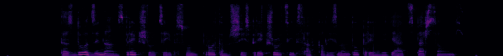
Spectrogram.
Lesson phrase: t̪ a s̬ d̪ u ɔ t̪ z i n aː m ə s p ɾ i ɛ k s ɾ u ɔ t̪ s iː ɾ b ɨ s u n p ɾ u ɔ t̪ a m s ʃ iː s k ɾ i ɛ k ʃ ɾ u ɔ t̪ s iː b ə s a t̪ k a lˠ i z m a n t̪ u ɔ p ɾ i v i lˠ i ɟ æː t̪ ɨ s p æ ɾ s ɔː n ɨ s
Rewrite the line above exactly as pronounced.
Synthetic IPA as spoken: t̪ a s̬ d̪ u ɔ d̪ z i n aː m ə s p ɾ i ɛ k ʃ ɾ u ɔ t̪ s iː b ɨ s u n p ɾ u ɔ t̪ a m s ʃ iː s p ɾ i ɛ k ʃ ɾ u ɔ t̪ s iː b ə s a t̪ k a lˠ i z m a n t̪ u ɔ p ɾ i v i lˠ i ɟ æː t̪ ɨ s p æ ɾ s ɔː n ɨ s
